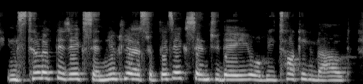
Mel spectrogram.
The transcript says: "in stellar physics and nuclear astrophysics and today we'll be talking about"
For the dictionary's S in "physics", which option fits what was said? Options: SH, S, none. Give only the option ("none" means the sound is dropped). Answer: S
